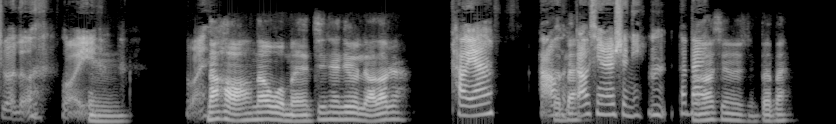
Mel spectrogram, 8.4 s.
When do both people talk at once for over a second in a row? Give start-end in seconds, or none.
none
